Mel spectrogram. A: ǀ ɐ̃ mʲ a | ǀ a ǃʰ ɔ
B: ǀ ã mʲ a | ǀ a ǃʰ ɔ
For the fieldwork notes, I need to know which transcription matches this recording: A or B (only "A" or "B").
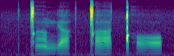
A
